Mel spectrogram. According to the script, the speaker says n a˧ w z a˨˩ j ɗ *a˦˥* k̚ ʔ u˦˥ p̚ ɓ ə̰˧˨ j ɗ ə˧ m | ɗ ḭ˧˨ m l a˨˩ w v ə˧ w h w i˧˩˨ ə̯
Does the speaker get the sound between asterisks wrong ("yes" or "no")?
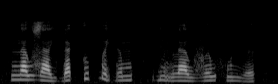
no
